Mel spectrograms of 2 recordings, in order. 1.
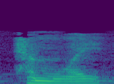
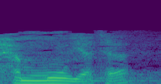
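ينتهي الاسم بصوت -wayh. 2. ينتهي الاسم بصوت -uya، من غير -wayh. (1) "وأما أهل اللغة يقول راهويه سيبويه نفطويه حمويه" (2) "وأهل الحديث يقول حموية"

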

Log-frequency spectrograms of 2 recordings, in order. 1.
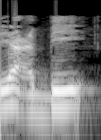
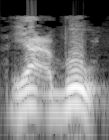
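الحركة بعد الباء كسرة. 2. الحركة بعد الباء ضمة. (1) "لا تقول يعبي، لا" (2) "الباء ضمة ها، وليست كسرة"

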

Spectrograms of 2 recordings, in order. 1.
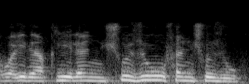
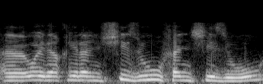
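يتبع صوت 'sh' حركة 'u'. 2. يتبع صوت 'sh' حركة 'i'. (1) "بضم الشين" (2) "بكسر الشين"

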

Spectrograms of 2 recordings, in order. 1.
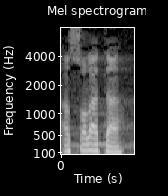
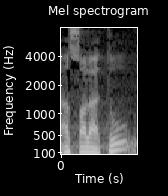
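Kata itu diakhiri dengan vokal 'a'. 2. Kata itu diakhiri dengan vokal 'u'. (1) "bisa pula dibaca as-salata" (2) "Ini bisa dibaca as-salatu"

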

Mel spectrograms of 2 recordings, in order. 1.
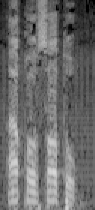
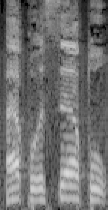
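صوت السين ثقيل ومفخّم. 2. صوت السين خفيف ومرقّق. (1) "لا أقول أقسط، فتتغير المعنى" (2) "وكذلك أقسط عند الله"

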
